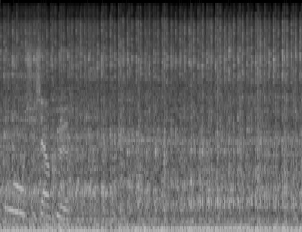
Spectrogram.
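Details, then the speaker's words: Harley-Davidson Sport Glide V-twin started while stationary after a hose-down: deep loping idle with an even low thump and steady exhaust; starts and runs smoothly, sounds good. "I'm gonna go start the bike up. One, for my own enjoyment of hearing that engine, and two, just to get that engine rotating a little bit whilst it's stationary."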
